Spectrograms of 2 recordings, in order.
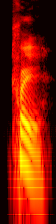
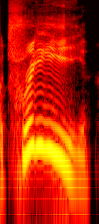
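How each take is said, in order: First: "Tree" said short, like "troo"; slack, lower imitation of "Tree" with a lax vowel; accented mispronunciation. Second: "tree" with a long, clear ee, pitched higher; correct articulated TREE. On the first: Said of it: "They say tree". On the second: Shown as a demonstration. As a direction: stretch the ee in "tree" using the mouth muscles. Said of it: "You gotta use your mouth muscles".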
